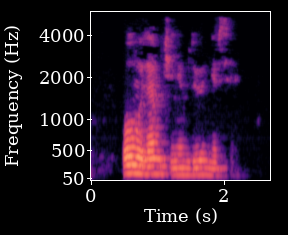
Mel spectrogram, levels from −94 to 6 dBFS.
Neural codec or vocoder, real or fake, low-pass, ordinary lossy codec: none; real; 5.4 kHz; MP3, 32 kbps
